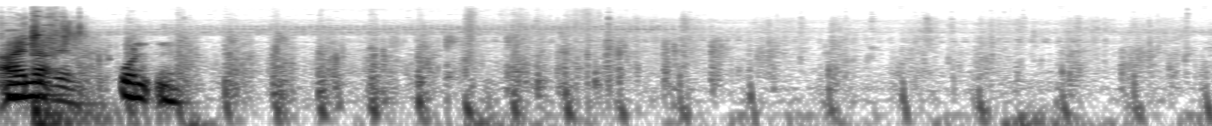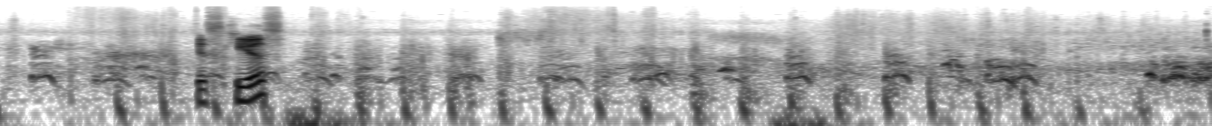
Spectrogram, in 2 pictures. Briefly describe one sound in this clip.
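Footsteps crunch steadily over dirt and dry leaves.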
